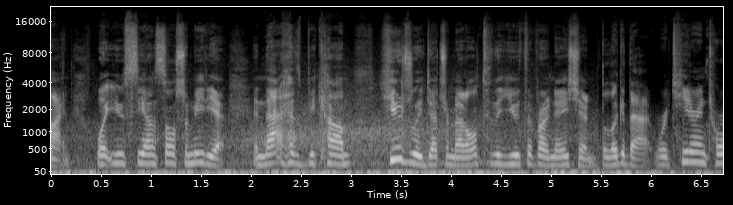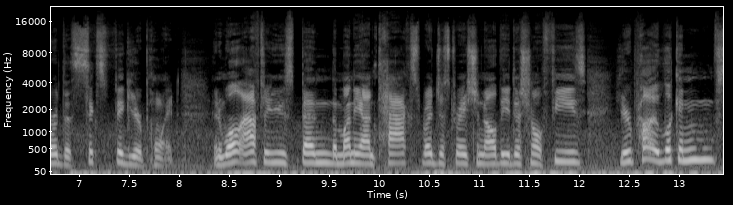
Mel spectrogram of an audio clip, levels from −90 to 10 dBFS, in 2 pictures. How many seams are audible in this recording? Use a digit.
1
